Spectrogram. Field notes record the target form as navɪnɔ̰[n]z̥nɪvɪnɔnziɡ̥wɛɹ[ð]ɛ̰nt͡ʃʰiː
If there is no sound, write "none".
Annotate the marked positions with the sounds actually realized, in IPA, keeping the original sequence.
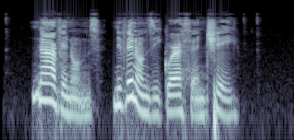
n, θ

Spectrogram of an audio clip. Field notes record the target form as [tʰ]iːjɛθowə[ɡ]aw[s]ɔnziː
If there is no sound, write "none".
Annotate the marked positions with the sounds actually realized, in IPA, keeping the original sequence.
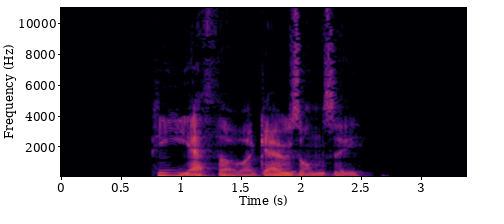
pʰ, ɡ, z

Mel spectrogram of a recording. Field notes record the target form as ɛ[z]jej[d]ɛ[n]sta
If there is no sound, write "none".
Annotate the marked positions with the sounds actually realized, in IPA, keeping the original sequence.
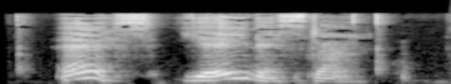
s, n, none

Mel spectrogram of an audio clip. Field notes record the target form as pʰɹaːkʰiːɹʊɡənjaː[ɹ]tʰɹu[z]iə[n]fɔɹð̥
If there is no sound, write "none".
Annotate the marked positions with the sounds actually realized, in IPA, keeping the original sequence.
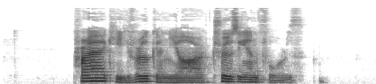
ɹ, z, n

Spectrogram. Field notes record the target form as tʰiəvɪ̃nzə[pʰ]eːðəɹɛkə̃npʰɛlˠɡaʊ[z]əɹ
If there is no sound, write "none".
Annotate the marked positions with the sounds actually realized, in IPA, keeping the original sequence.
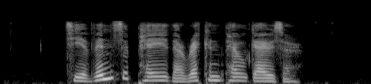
pʰ, z

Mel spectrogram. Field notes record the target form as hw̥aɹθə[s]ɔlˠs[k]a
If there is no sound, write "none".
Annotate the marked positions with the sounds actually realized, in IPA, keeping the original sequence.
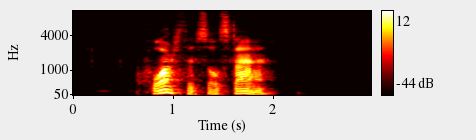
s, t

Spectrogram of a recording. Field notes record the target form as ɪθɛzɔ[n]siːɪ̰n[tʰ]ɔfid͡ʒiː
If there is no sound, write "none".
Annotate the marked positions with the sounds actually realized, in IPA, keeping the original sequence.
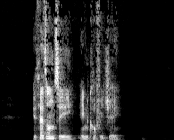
n, kʰ

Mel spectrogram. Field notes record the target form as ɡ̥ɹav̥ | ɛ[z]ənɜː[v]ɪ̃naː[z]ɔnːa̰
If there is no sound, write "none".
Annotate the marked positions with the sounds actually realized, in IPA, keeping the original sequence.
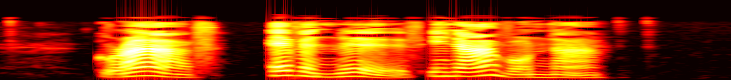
v, v, v

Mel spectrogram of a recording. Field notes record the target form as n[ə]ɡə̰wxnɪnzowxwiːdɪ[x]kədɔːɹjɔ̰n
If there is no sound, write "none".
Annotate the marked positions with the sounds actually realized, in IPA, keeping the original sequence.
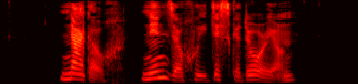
a, s

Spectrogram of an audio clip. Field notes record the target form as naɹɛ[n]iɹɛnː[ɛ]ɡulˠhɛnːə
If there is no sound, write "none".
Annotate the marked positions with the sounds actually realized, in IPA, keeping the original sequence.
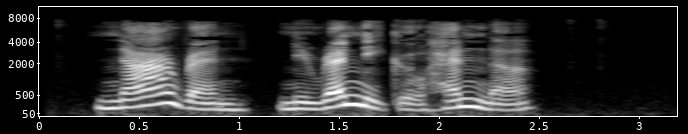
nː, i

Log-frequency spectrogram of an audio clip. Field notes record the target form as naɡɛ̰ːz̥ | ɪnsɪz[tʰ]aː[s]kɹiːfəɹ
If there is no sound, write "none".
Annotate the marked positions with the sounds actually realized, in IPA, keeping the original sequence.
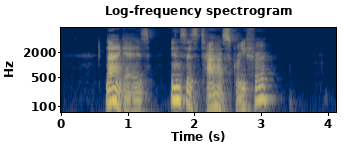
tʰ, s

